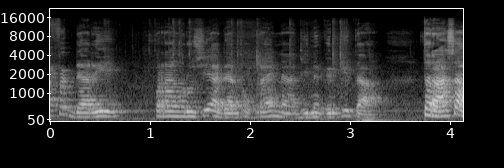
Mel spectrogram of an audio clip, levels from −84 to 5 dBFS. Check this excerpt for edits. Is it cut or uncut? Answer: uncut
